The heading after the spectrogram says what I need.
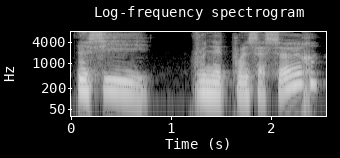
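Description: A woman's voice: sits low, animated, takes it slowly, dark tone, husky, exaggerated voice. A woman voicing an angry, suspicious nobleman who questions harshly, in a read-aloud story. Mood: stunned.

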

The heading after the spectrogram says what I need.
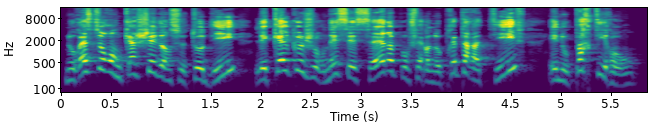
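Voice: medium pitch, big pitch swings, normal speed. A reader voicing proud, fretful old-world duke. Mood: resigned. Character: noble duke, proud then worried. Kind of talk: audiobook reading of a historical novel.

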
